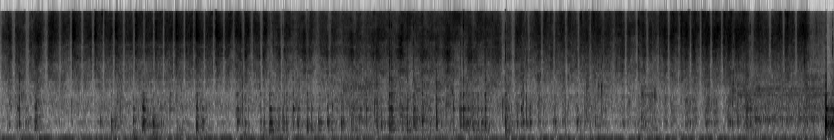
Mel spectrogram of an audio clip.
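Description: Cotton-wool pad wet with methylated spirit rubbed quickly back and forth over a leather shoe upper, stripping off old polish: a steady, scratchy scrubbing in rapid even strokes.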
